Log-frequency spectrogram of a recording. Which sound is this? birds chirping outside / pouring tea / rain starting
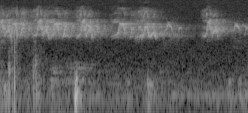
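birds chirping outside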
